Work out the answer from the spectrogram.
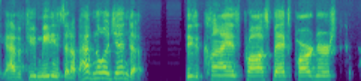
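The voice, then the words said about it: Australian accent. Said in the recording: “I love the Australian accent... You can see with the Australian accent”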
